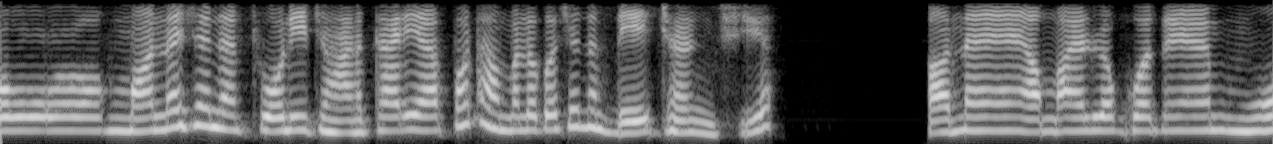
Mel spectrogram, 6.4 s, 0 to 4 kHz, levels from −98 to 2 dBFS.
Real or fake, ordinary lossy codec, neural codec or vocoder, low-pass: fake; none; codec, 16 kHz, 1 kbps, FunCodec, trained on Chinese and English, 50 frames a second; 3.6 kHz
